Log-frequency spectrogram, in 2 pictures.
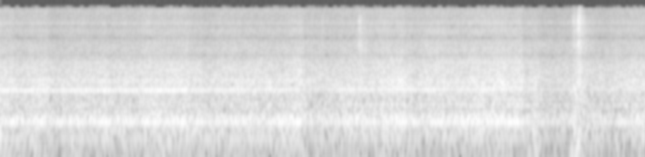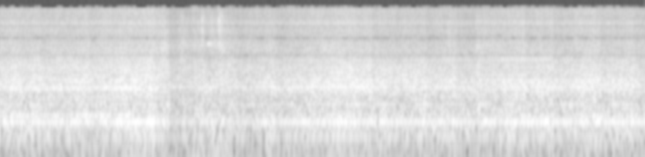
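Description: Scania single-deck bus under way, heard from the rear saloon: a steady engine drone with road and body noise. There is one sharp click just before the middle.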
